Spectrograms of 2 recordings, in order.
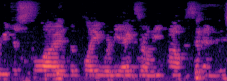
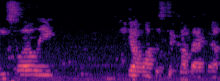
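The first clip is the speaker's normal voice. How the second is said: hushed whisper under the breath, very quiet; 10 dB quieter than usual. Feeding a creature in character, telling it to eat slowly: whispering. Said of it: "I'm just gonna whisper".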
